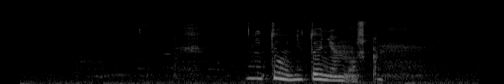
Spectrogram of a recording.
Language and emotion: Russian, sad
